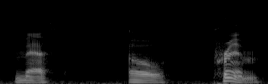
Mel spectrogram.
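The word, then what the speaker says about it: trimethoprim: the letter O and Prim like Prim in proper so you just go slowly try meth o Prim and then you'll have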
